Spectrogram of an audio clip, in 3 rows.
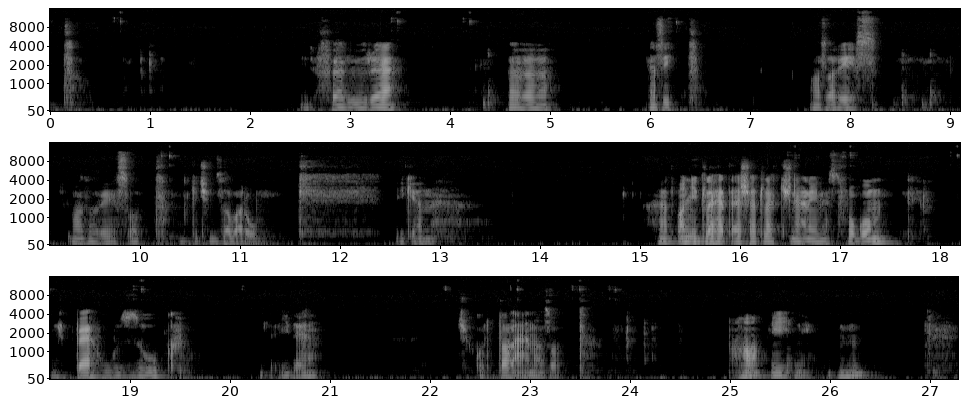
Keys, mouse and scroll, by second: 0.9 F4, 1.4-1.8 scroll up 1, 3.4 click, 4.3 alt+middle click, 4.9-5.2 scroll up 1, 6.1 click, 8.1 scroll down 1, 8.5 middle click, 8.7-9.4 alt+middle click, 10.2 click, 14.8 1, 15.3-16.4 scroll up 2, 16.4 click, 17.3 scroll down 1, 18.0 ctrl+click, 19.4 scroll down 1, 20.1-22.3 drag, 24.1 F4, 25.0 scroll down 1, 25.5-27.1 alt+middle drag.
